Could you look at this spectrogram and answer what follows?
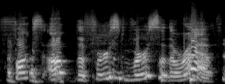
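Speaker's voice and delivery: high, loud outburst; exasperated rant. Real, not acted. Ranting about singer's botched verse.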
